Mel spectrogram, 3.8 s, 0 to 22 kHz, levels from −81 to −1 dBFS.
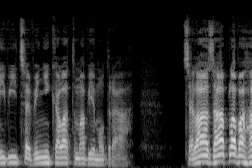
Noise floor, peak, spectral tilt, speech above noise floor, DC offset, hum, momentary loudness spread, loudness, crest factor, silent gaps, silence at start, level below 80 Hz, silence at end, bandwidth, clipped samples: -65 dBFS; -4 dBFS; -5 dB/octave; 44 dB; under 0.1%; none; 18 LU; -21 LUFS; 18 dB; none; 0 s; -60 dBFS; 0 s; 14.5 kHz; under 0.1%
